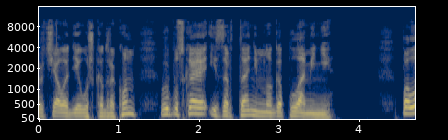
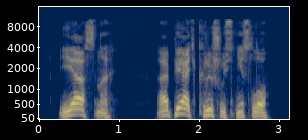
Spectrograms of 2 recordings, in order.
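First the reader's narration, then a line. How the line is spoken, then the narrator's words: Sighing. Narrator (Russian): вздохнула синеволосая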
